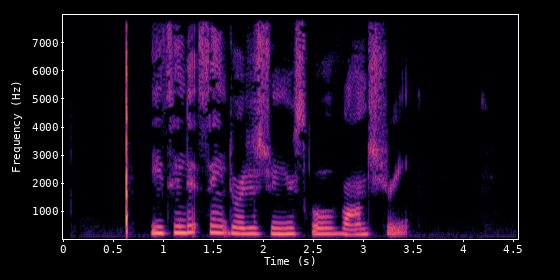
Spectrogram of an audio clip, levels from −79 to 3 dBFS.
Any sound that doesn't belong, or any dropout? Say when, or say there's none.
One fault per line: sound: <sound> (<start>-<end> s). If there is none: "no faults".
no faults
